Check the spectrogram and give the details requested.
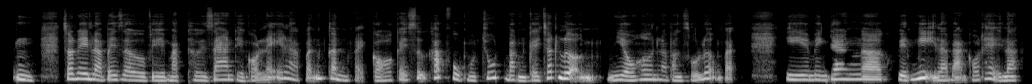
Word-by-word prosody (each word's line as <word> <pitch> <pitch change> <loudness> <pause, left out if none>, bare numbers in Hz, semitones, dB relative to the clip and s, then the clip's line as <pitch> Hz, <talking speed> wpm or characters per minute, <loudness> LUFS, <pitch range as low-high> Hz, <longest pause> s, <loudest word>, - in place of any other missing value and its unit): Ừm, 210 -4 +2 0.3
cho 250 - +2
nên 250 -1 +4
là 220 -3 +2
bây 215 - -1
giờ 195 -4 -1
về 180 +1 0
mặt 180 0 -3
thời 185 -2 -3
gian 215 +5 -1
thì 190 -5 -4
có - - -2
lẽ 315 -2 -1
là 260 -7 -1
vẫn 300 -4 +1
cần 235 -9 0
phải - - -9
có 185 +2 -2
cái - - -3
sự - - -1
khắc - - +1
phục 230 -7 -1
một 185 -1 -4
chút 305 0 0
bằng 205 -7 +1
cái 185 +2 -2
chất 295 - -1
lượng 310 +2 +6
nhiều 200 -2 +1
hơn 225 +2 0
là 210 - -5
bằng 180 -2 -2
số 175 - -5
lượng 285 +4 0
vậy. - - -2 0.5
Thì 215 -2 +1
mình 205 -1 -1
đang, 235 0 +2
a, 115 0 +3
khuyến 210 +2 +2
nghị 310 +4 +7
là 190 - 0
bạn 195 - -2
có 200 - -5
thể 265 +1 -2
là 185 +1 +1
215 Hz, 265 wpm, -21 LUFS, 185-255 Hz, 0.5 s, nghị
